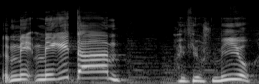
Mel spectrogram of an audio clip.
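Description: A man with a strikingly high voice that leaps all over the place. He fires off excited, playful commentary full of exclamations while clear music plays behind him. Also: slow. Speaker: gaming YouTuber.

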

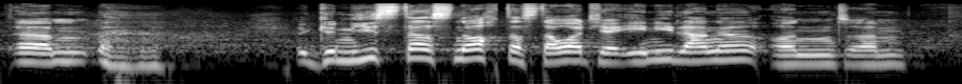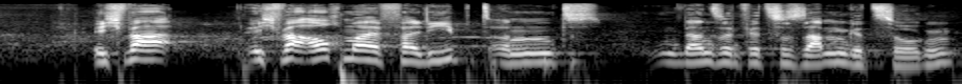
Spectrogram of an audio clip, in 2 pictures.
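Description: Standing at a mic stand on a theatre stage before a live audience, a young poetry slam performer delivers comedic spoken word with theatrical flair and sardonic asides. His voice sits high and moves slowly, with a little background noise.

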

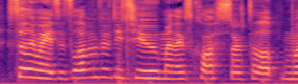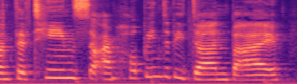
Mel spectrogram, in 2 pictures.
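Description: Her voice is high and a bit bright as this young vlogger talks at a normal speed through her day, first in a dorm room and then in a small campus gym. The camera or phone sits nearby, and she rambles giggly, sprinkling in "like" and "yeah."

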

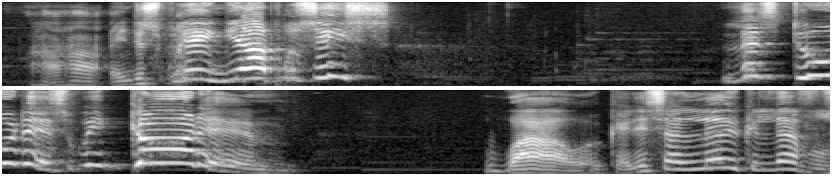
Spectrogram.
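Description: Lively man doing game commentary. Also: fairly high pitch. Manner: lively, swears, bursts into yells at near misses. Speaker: gaming YouTuber. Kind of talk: casual let's-play commentary.

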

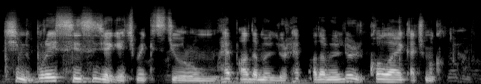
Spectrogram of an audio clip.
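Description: A young man with a Turkish accent casually commentating his gameplay, muttering, swearing at enemies and bursting out loudly now and then. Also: fairly low pitch, brisk. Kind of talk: casual let's play commentary.

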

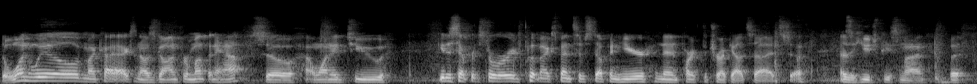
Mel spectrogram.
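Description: A man casually narrating his road trip to viewers in a relaxed, chatty way, talking into a handheld camera. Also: medium pitch, a little fast. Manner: laid-back, chatty, talks to viewers as "guys". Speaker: travel vlogger. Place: outdoors and in vehicles on a road trip. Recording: outdoor recording with traffic noise.

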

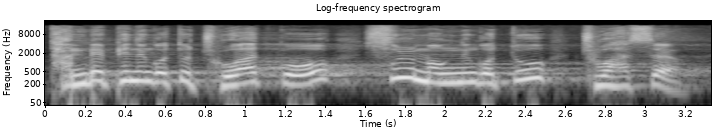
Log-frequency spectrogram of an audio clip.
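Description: A man preaching in a high, animated voice that rises and falls freely. He tells stories and keeps asking his listeners questions. A long reverb trails his words. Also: normal speed. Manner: storytelling, asks the audience rhetorical questions. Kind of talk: sermon.

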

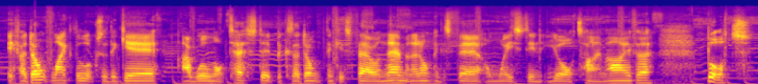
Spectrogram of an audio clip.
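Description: A young British man chats casually to camera like a vlogger going through new gear. His pitch is average for a man. He is indoors in a small home office, with soft music underneath. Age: young adult. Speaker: trail running vlogger.

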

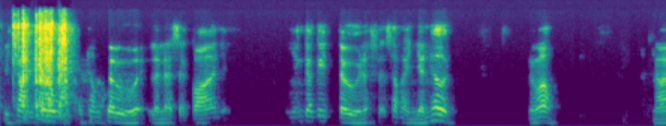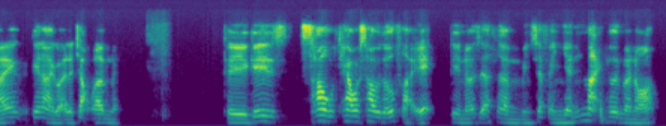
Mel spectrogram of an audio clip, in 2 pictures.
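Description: A man with a Vietnamese accent teaching English pronunciation in a classroom, coaxing the students and modeling words loudly for them to repeat. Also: mid-range voice, a little fast, dull audio.

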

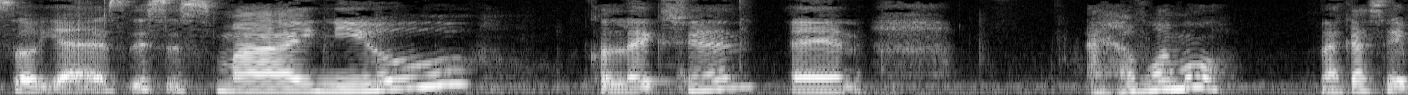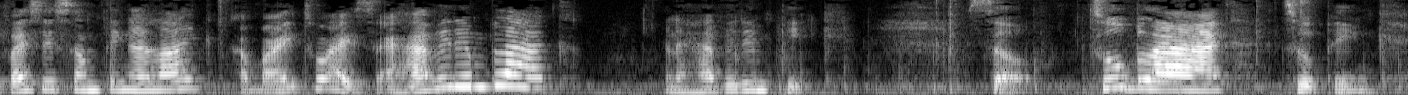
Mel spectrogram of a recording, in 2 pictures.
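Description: A woman with a fairly low voice chats to her camera at home, animated and playful, showing off her things. A faint hum of room ambience sits behind her. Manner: chatty and animated, with playful asides. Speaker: vlogger showing her handbags. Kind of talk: casual chat to camera.

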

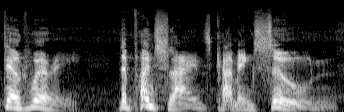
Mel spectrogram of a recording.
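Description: An actor playing a gleeful, mocking villain clown with sadistic wit and a theatrical, teasing delivery in a video game. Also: male voice, mid-range voice, huge pitch swings, slow, vocal fry, background noise, full character voice. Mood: sly menace. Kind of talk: video game character dialogue.

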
